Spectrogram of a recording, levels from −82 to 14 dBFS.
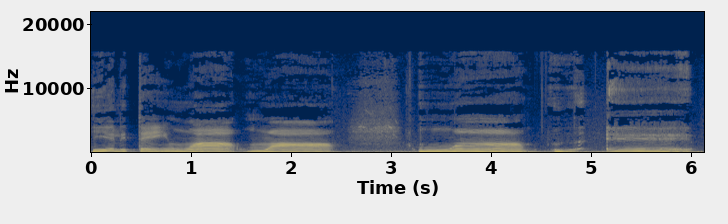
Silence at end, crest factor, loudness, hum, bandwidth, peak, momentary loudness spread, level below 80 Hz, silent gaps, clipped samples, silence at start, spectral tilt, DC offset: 0 s; 10 dB; -16 LUFS; none; 16 kHz; -6 dBFS; 11 LU; -34 dBFS; none; under 0.1%; 0 s; -7 dB/octave; under 0.1%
